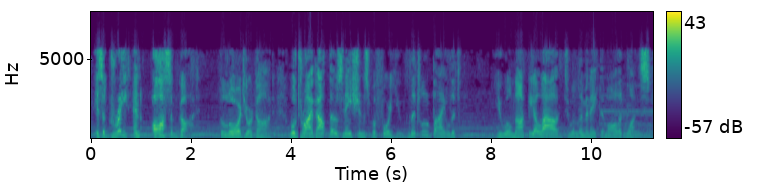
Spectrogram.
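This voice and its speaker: Solemn prophet, exhorting, highish male voice, very expressive pitch, deliberate oratorical phrasing, audio drama, music behind. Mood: fervent warning. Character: Moses, solemn, impassioned male prophet exhorting his people. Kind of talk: dramatised scripture reading. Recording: dull, band-limited audio with music behind.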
